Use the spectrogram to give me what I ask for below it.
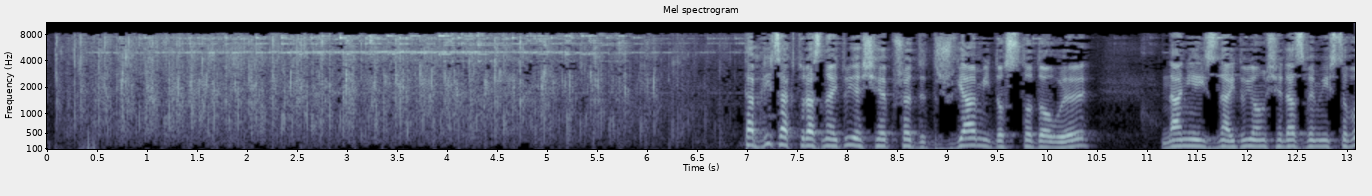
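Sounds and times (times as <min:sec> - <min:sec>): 
warm applause: 0:00.0 - 0:07.4
speech: 0:07.0 - 0:10.6, 0:11.2 - 0:13.0.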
